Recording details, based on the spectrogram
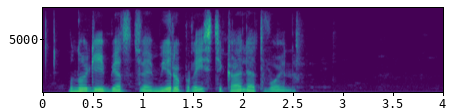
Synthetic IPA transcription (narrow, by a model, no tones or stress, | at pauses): mno̞ɡʲɪjəbʲe̞t̪st̪vʲɪjəmʲiɾəpɾəɪsʲtʲɪkalʲɪɐt̪vojnə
